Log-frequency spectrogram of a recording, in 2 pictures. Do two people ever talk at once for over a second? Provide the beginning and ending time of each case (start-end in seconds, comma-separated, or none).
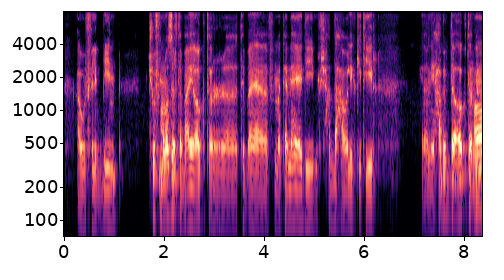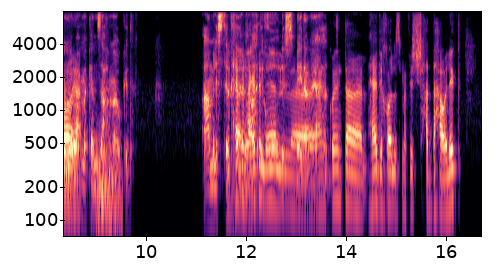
11.6-13.6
